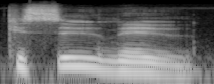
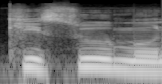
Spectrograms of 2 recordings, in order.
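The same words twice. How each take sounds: First: The name is said with a British-sounding accent. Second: The name is said with a Kenyan accent. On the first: This is how someone who moved abroad now says it. The speaker calls it wrong. "not Kisumu" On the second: This is how people at home say it. The speaker calls it right. "it's Kisumu"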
